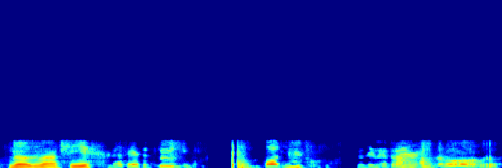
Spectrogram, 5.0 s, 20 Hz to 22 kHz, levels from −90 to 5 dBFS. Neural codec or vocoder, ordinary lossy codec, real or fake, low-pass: codec, 16 kHz, 2 kbps, X-Codec, WavLM features, trained on Multilingual LibriSpeech; none; fake; 3.6 kHz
